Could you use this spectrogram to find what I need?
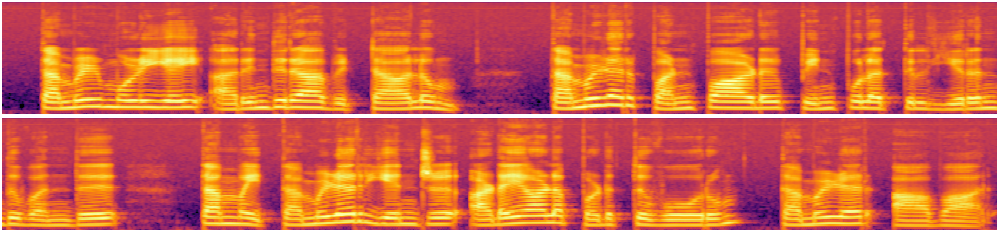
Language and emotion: Tamil, neutral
